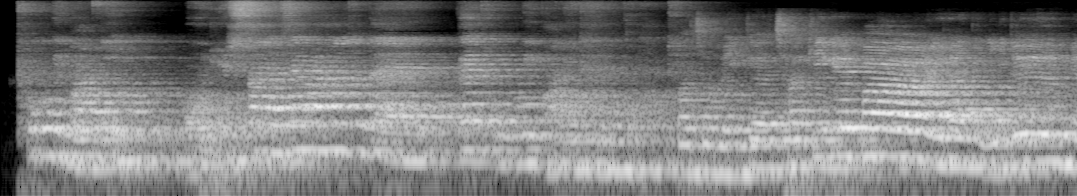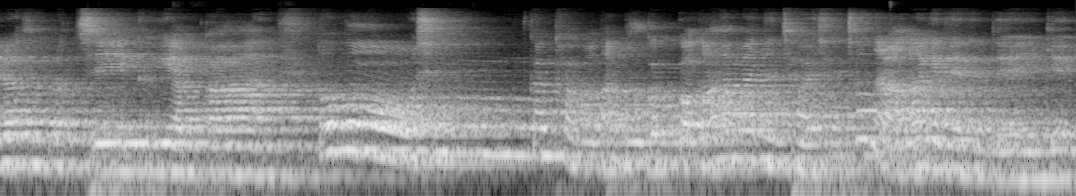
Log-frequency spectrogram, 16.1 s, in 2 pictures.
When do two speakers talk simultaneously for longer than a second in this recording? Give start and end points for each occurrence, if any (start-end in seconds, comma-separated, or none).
none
